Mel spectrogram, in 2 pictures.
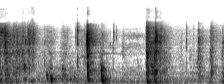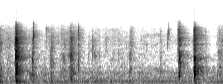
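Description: Plastic packaging of a pack of mince being picked and pulled at by hand, making a string of irregular crinkles and clicks as it refuses to open.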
